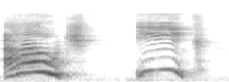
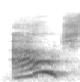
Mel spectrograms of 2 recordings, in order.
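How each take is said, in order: First: Very high, loud hammed-up squeal; big squeal of pain. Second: High, loud yelp; a sudden hammed-up ouch; yelp of pain. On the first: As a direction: overact the goat's bitten yelp. Ant keeps biting goat. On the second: Ant bites goat's ear.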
